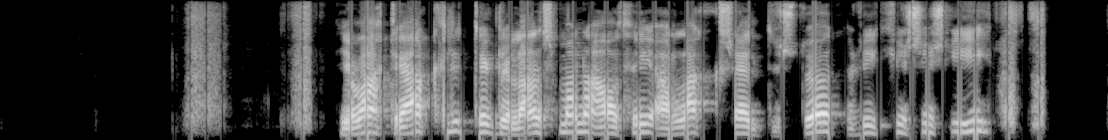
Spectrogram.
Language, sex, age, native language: Icelandic, male, 70-79, Icelandic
